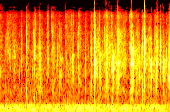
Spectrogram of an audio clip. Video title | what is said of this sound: Alcohol Ink Abstract on Photo Paper | a really good shake until you hear the little BB inside start to move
